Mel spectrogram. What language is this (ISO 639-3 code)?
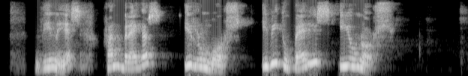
cat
